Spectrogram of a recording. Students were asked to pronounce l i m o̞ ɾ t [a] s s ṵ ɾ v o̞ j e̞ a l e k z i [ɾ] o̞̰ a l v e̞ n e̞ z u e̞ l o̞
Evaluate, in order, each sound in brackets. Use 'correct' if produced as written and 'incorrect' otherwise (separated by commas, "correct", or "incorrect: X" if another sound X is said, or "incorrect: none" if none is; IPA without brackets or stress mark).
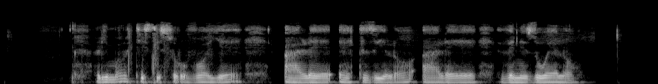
incorrect: i, incorrect: l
